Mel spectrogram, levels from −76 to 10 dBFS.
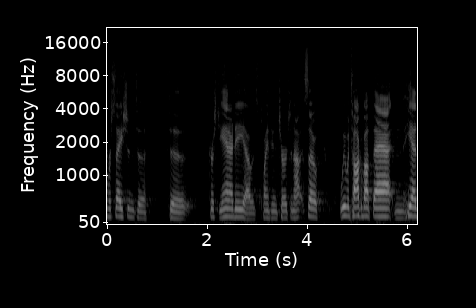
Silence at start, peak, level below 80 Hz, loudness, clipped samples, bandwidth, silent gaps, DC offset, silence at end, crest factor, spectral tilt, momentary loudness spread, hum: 0 s; -20 dBFS; -84 dBFS; -39 LUFS; under 0.1%; 16.5 kHz; none; under 0.1%; 0 s; 20 dB; -4.5 dB/octave; 17 LU; none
